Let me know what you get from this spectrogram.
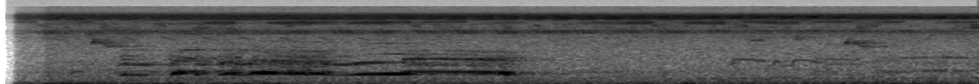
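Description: A bird gives one drawn-out call of about two seconds, near the start, over a steady high-pitched buzz of insects.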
